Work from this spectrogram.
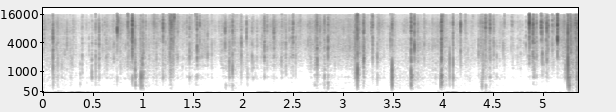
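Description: A full blue Kölln plastic cereal bag of oat flakes is turned in the hands and squeezed and crinkled with the fingertips. The result is a quiet, steady stream of bright, dry crinkles and crackles, with sharp short snaps that die away instantly and little low-end weight.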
